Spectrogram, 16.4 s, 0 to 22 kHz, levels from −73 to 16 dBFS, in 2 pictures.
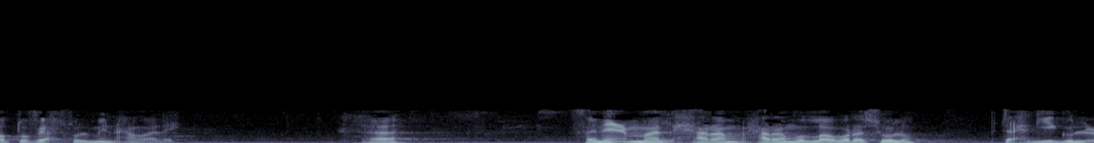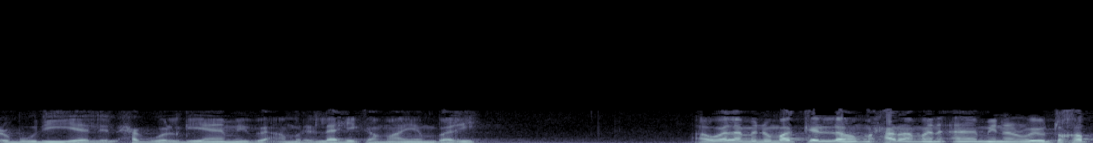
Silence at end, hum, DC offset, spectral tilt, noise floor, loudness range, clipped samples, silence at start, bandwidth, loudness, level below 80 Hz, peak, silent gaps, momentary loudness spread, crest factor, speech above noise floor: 0 s; none; under 0.1%; -9 dB/octave; -44 dBFS; 10 LU; under 0.1%; 0 s; 5.4 kHz; -17 LUFS; -40 dBFS; 0 dBFS; none; 11 LU; 18 dB; 28 dB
